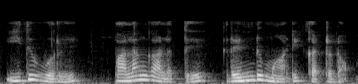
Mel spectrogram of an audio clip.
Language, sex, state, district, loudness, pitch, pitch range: Tamil, female, Tamil Nadu, Nilgiris, -16 LUFS, 155 Hz, 130-170 Hz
